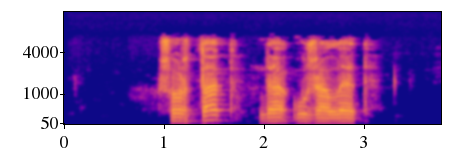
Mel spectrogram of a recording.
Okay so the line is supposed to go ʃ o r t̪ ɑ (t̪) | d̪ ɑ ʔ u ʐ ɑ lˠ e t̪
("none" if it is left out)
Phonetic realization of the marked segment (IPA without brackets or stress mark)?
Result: t̪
